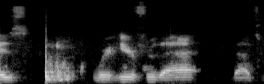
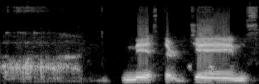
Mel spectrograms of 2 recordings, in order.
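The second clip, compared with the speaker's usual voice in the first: slow, drawn-out, put-on Somali accent. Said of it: "they have a crazy accent".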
